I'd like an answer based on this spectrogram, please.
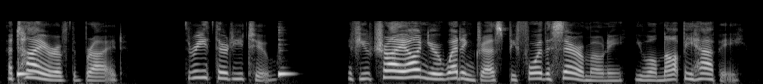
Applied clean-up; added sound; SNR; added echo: neural mask model RNNoise.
